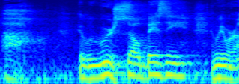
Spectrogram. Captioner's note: sighs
